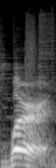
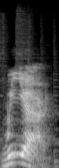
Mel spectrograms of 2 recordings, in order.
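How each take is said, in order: First: The two words merge into one syllable. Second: Both words are said fully and separately.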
